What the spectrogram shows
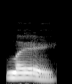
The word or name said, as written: lait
